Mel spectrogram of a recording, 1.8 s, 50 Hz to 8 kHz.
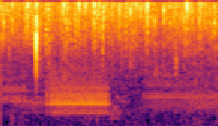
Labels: {"label": "biophony, croak", "recorder": "SoundTrap 500"}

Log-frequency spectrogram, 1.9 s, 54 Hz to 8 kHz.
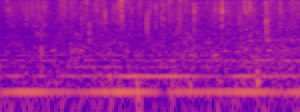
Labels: {"label": "biophony, midshipman", "recorder": "SoundTrap 500"}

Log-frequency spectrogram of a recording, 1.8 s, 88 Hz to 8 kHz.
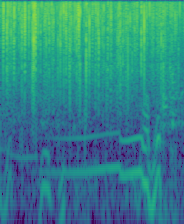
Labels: {"label": "biophony, cascading saw", "recorder": "SoundTrap 600 or HydroMoth"}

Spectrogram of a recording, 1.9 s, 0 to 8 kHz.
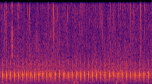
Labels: {"label": "biophony, rattle", "recorder": "SoundTrap 500"}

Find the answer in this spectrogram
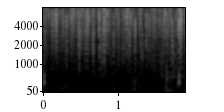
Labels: {"label": "biophony, cascading saw", "recorder": "SoundTrap 600 or HydroMoth"}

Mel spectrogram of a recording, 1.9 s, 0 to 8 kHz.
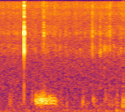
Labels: {"label": "biophony, growl", "recorder": "SoundTrap 600 or HydroMoth"}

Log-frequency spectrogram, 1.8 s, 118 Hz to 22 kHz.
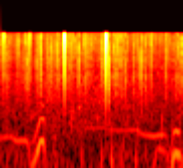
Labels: {"label": "biophony, cascading saw", "recorder": "SoundTrap 600 or HydroMoth"}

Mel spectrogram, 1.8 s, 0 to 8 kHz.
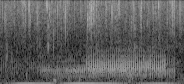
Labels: {"label": "biophony, croak", "recorder": "SoundTrap 500"}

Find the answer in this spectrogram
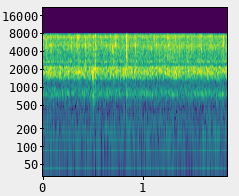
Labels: {"label": "anthrophony, boat engine", "recorder": "HydroMoth"}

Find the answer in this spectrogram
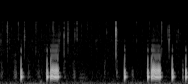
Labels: {"label": "biophony, knock croak", "recorder": "SoundTrap 300"}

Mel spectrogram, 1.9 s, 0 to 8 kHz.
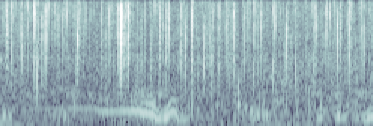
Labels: {"label": "biophony, cascading saw", "recorder": "SoundTrap 600 or HydroMoth"}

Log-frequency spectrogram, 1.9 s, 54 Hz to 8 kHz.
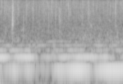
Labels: {"label": "biophony, midshipman", "recorder": "SoundTrap 500"}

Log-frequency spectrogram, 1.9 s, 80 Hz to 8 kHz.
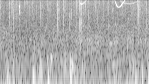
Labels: {"label": "biophony, dolphin", "recorder": "SoundTrap 500"}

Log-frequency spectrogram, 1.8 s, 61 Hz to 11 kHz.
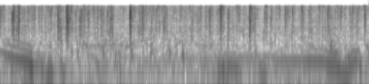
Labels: {"label": "biophony, cascading saw", "recorder": "SoundTrap 600 or HydroMoth"}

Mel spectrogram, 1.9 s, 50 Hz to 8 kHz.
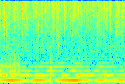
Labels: {"label": "biophony, midshipman", "recorder": "SoundTrap 500"}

